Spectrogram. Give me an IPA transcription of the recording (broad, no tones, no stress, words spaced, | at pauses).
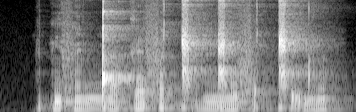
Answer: pʲãfæ̃ŋ͡ǃɒkæ faɡ͡ǁoŋ͡ǁofa̰ ǁo̰də̃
